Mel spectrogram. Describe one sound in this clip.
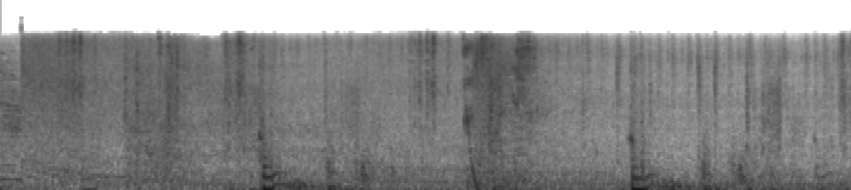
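Water splashes against a speeding boat.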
